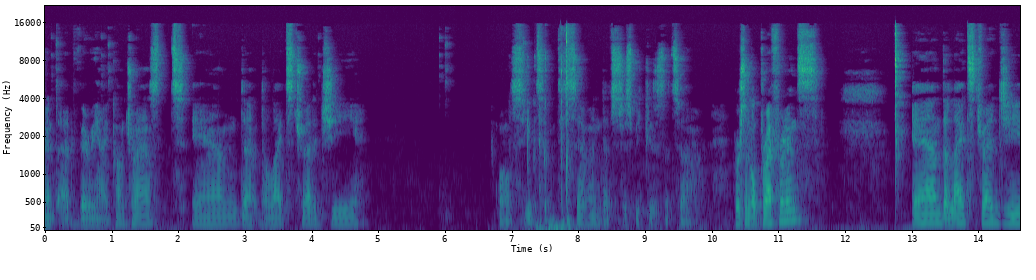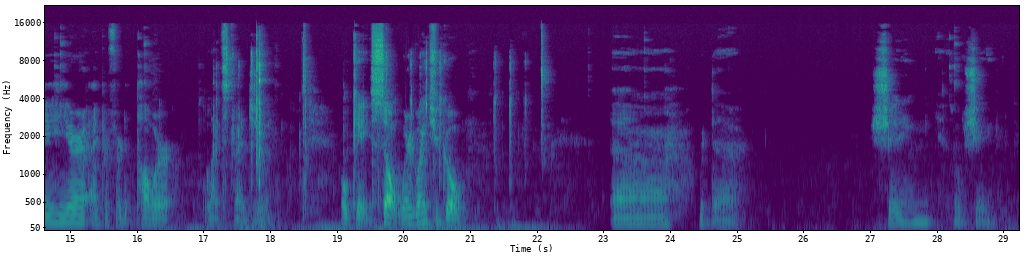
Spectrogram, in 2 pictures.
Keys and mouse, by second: 0.0-1.0 drag, 4.0 click, 5.9 click, 7.0 click, 7.3 KP_7, 14.9-16.1 drag, 18.0 ctrl+s, 22.7-23.5 middle drag.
